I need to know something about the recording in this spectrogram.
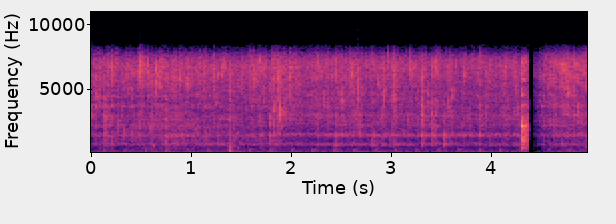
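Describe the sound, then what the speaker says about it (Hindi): Onions fry in hot oil for a tempering, giving a steady close hiss and crackle with faint stirring scrapes, and a sharp clatter just before the end. "अब इसमें ना तेल गरम करके प्याज डालनी है"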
